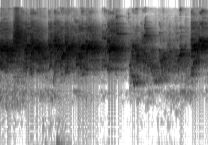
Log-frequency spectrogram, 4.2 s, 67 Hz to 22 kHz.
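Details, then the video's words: A group of budgerigars in an aviary chattering steadily, a busy mix of high squeaks, buzzy warbles and quick chirps that overlap without a break. "Budgie Songs - 1 hour of Budgies singing in the Aviary"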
